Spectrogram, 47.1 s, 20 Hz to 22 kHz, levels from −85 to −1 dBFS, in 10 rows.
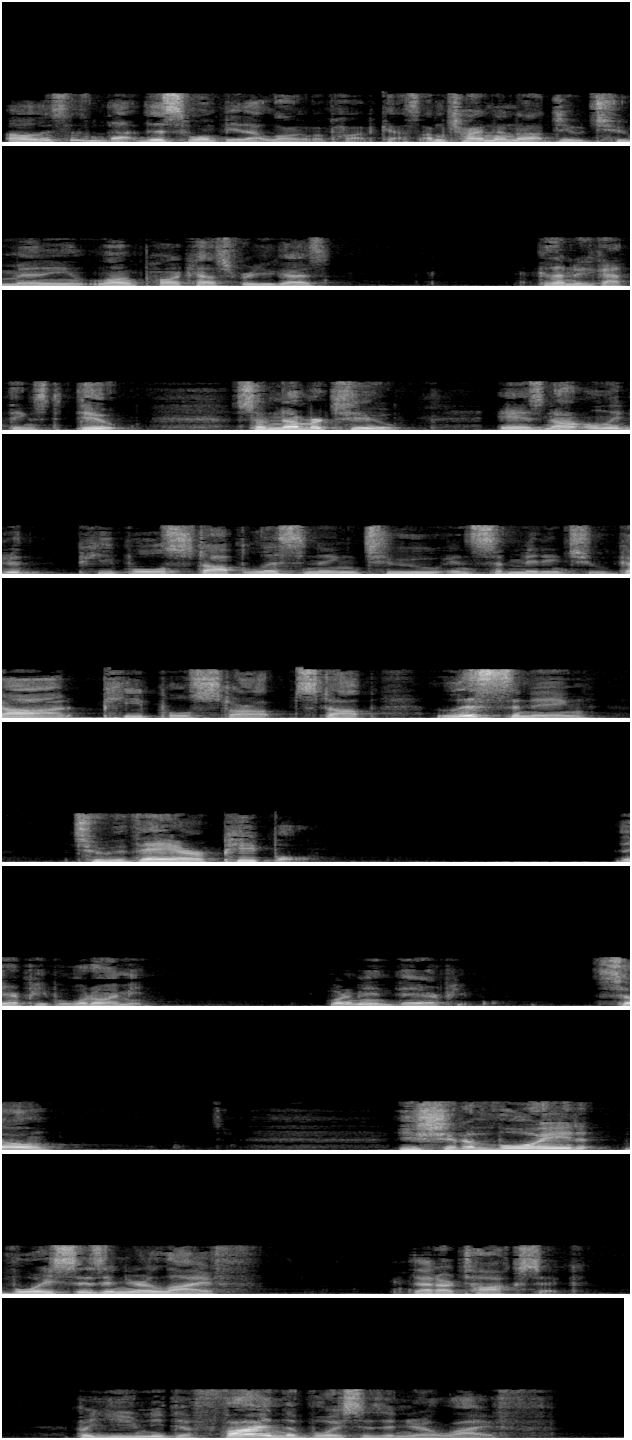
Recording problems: garbled, watery; badly; nothing above 7.5 kHz
wrong speed, natural pitch; too slow; 0.6 times normal speed

